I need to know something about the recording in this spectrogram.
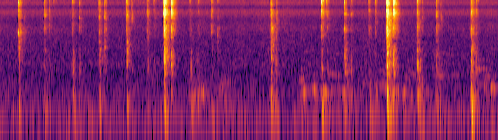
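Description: Faint, irregular clicks and taps of typing on a keyboard, about twenty scattered keystrokes with uneven gaps.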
